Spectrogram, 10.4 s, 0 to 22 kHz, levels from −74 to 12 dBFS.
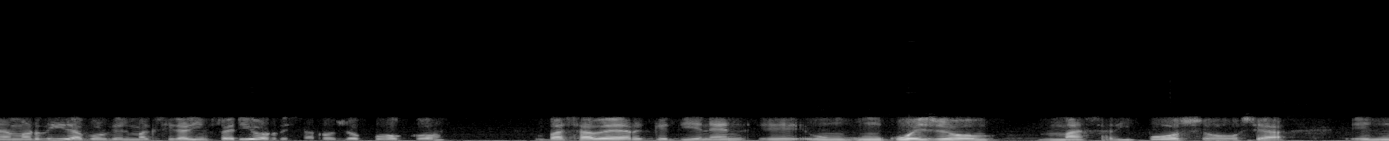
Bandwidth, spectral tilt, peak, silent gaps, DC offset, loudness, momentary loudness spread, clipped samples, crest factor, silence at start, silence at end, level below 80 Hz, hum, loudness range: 4 kHz; -8 dB/octave; 0 dBFS; none; under 0.1%; -21 LUFS; 14 LU; under 0.1%; 22 dB; 0 s; 0 s; -38 dBFS; none; 5 LU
